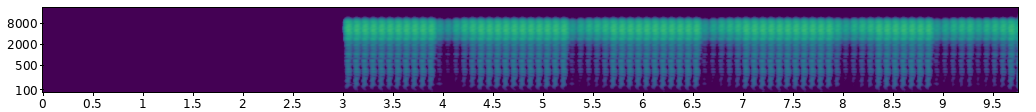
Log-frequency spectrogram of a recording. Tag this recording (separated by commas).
Music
